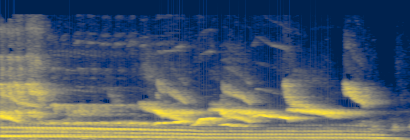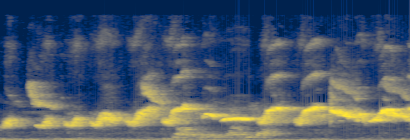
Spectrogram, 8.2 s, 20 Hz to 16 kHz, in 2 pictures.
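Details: Chinese hwamei, moulting, October 2015: a few whistles ride over a falling, buzzy harmonic drone for four seconds. The drone then stops and fast, bright, repeated whistled phrases take over.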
